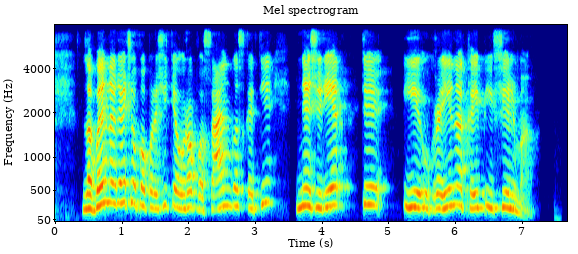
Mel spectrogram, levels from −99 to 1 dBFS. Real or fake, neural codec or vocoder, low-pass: fake; codec, 16 kHz, 4 kbps, FunCodec, trained on Chinese and English, 50 frames a second; 7.2 kHz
